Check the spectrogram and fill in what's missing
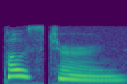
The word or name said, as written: postern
